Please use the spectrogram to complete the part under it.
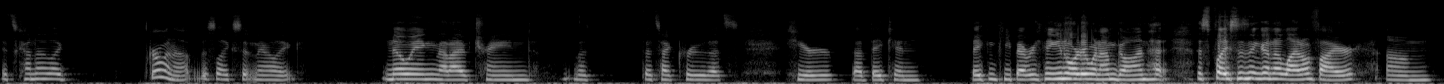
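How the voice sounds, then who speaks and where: A woman's voice: fairly high pitch, fairly even intonation, a little slow, darkish tone, smooth. A woman in her late teens, a student stage manager, talking casually in an interview in a small office.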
